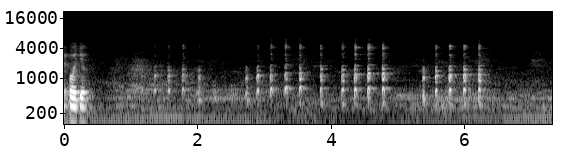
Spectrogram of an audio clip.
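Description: A hen clucks repeatedly through a small loudspeaker.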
